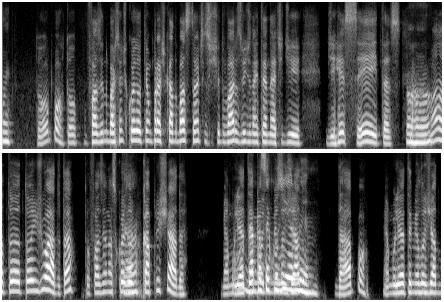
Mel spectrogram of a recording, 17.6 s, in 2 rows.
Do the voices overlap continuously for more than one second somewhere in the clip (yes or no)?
yes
